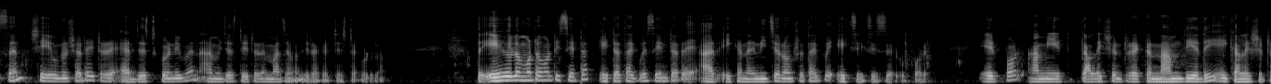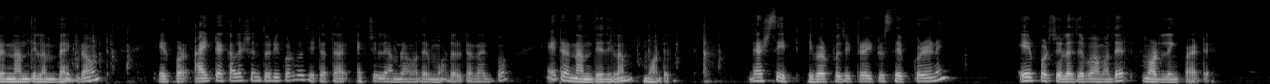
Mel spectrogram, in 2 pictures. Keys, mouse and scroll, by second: 0.0 scroll up 1, 0.4-0.9 shift+middle drag, 0.9-1.7 scroll up 1, 1.7 click, 4.3 scroll down 1, 4.5-9.3 shift+middle drag, 9.6-9.9 scroll down 1, 9.9 shift+middle click, 10.8 click, 11.0-14.2 drag, 15.4-16.4 drag, 17.3 click, 17.8 click, 18.0-21.0 drag, 22.1 ctrl+s.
